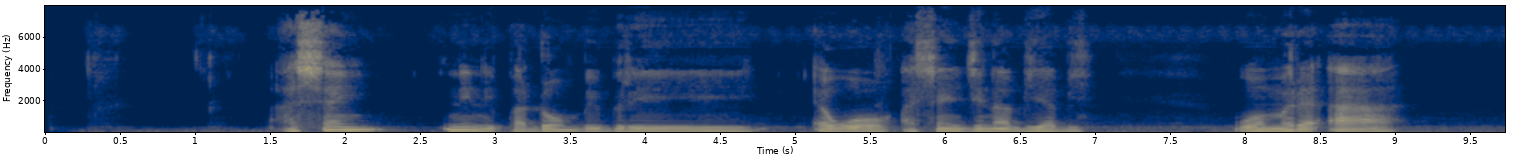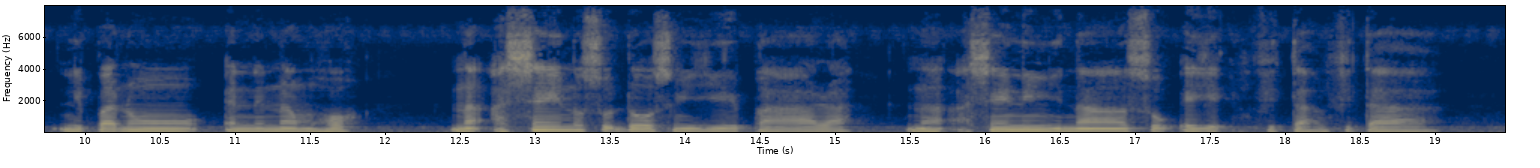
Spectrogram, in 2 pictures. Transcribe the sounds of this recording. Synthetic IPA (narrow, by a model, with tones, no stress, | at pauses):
a˨ɕɛ̃˦nː | ɪ̃˦nĩ˨pʰa˨dʊ̃˦mbe˨bɾeː˨ | ɛ˦wɔ˨a˨ɕɛ̃˦nd͡ʑi˦nã˨bi˨a˨bi˦ | wʔɔ˨mɪ̃˦ɾɛ˦ʔa˦ | nĩ˨pʰa˦nʊ̃˦nɪ̃˦nã˦mɦɔ˦ | nã˨ʔa˨ɕɛ̃˦nnʊ̃˦sʊ˦dɔː˦˨sʊ̃˨n˦ji˦e˨pʰaː˦ɾa˦ | nã˨ʔa˨ɕɛ̃˦nːɪ̃˦ɲĩ˨nãː˦sʊ˦ʔjɛ˨m̩˨fi˨tʰa˦m̩˨fi˨tʰaː˦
